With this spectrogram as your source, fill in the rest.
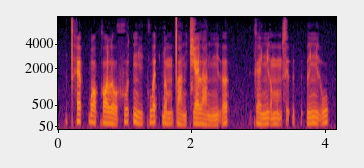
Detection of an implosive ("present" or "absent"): present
